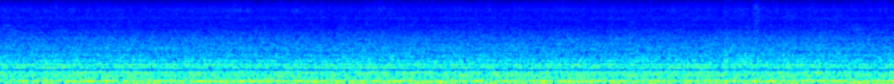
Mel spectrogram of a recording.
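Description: Floured chicken pieces shallow-frying in a pan of hot oil, with a light sizzle over a steady low hum.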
